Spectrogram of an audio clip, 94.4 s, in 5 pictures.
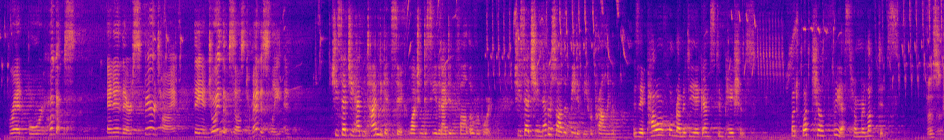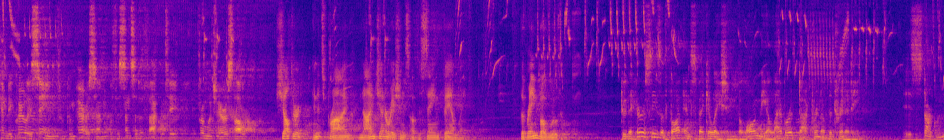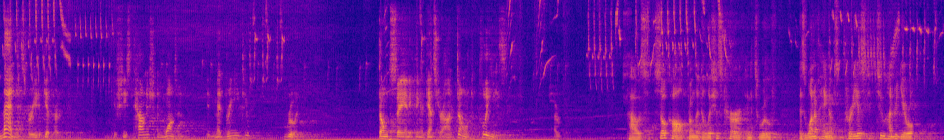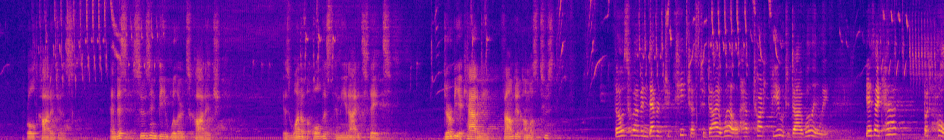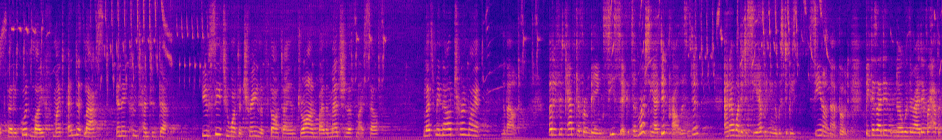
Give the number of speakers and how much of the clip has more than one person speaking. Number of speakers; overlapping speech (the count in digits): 7, no overlap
